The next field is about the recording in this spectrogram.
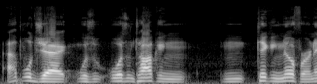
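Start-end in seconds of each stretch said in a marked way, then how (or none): none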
